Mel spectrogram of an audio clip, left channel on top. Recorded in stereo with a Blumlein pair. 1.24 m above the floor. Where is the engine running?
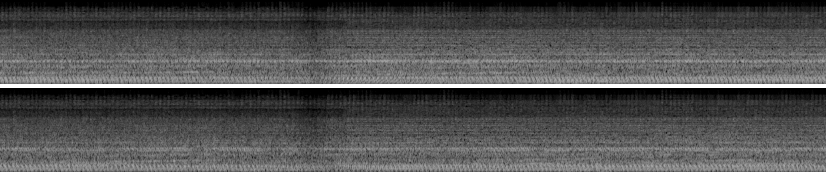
15° left, 2 m.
